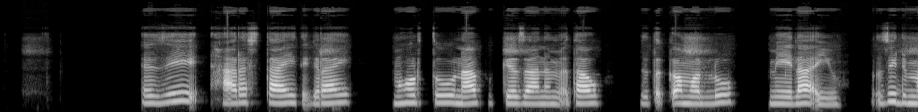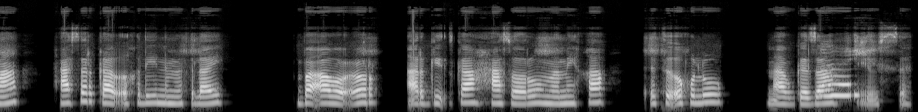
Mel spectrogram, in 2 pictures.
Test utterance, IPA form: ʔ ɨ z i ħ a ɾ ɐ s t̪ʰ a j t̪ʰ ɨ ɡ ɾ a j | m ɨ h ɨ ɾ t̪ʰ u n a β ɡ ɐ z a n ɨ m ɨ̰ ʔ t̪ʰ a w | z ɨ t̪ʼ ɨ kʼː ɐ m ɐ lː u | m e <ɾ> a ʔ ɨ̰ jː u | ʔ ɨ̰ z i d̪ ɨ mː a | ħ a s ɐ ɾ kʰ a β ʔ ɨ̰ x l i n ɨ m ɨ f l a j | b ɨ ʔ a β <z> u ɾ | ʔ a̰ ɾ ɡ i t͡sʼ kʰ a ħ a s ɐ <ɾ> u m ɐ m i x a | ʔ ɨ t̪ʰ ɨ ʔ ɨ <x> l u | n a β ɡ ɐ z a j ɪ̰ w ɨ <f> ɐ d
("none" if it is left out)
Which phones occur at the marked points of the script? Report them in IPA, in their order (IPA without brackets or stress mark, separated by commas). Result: l, ʕ, ɾ, x, s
